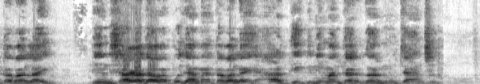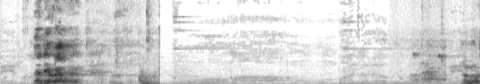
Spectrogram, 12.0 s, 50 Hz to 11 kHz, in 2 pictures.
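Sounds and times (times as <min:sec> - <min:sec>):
slow chanted mantra: 0:05.1 - 0:07.5, 0:08.2 - 0:12.0.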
